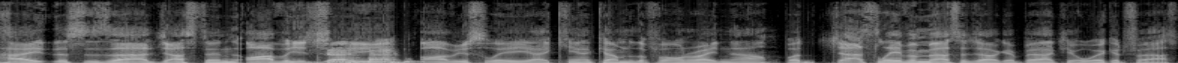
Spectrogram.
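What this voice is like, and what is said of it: Exaggerated Boston accent. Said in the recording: “you don't have a Boston accent ... I had a really strong Boston accent ... I tend to usually keep mine on a leash”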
